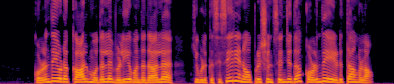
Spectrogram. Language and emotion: Tamil, sad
